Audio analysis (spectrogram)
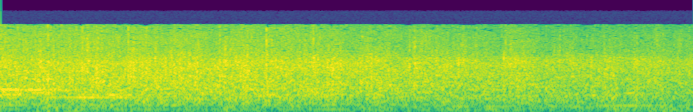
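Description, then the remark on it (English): An audience claps steadily together for the Lord, a dense, sustained wash of many hands applauding throughout, full, with no talking over it. “Give the Lord a wonderful clap of him.”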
